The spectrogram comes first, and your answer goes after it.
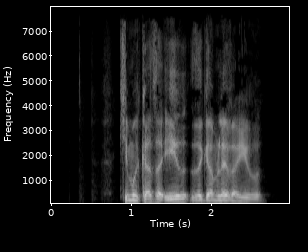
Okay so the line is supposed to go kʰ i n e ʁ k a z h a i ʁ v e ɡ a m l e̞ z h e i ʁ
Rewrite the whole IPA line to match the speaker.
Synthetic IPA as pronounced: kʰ i m e ʁ k a z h a i ʁ z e ɡ a m l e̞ v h a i ʁ

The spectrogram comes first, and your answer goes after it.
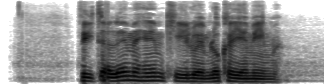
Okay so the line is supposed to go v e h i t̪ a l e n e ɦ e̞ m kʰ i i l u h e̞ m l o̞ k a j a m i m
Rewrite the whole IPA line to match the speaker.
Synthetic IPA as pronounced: v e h i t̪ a l e m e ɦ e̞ m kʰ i i l u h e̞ m l o̞ k a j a m i m

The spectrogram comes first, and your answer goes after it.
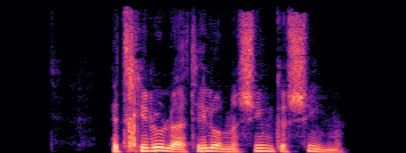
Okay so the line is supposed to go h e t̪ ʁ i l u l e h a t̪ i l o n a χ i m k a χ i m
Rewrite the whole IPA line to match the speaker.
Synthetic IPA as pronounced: h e t̪ χ i l u l e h a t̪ i l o n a ʃ i m k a ʃ i m

